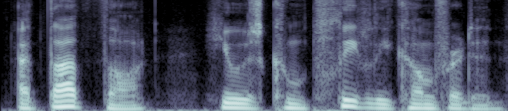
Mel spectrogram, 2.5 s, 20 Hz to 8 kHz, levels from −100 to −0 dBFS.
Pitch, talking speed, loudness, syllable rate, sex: 105 Hz, 165 wpm, -19 LUFS, 5.5 syllables/s, male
